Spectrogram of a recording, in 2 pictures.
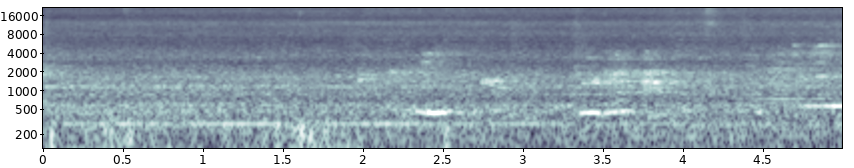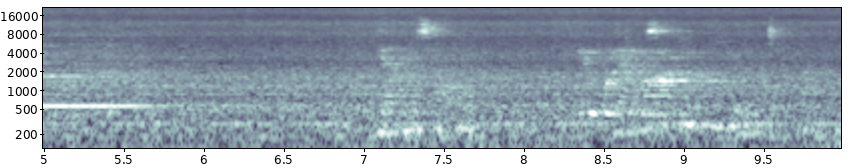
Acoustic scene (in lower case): subway station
